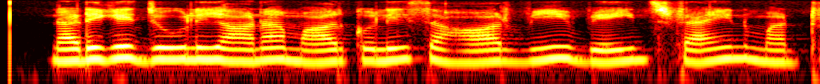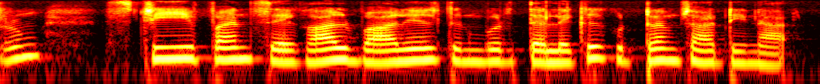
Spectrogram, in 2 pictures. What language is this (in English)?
Tamil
